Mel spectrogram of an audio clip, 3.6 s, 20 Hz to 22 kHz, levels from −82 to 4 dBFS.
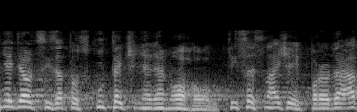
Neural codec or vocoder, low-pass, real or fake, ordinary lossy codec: vocoder, 44.1 kHz, 128 mel bands every 512 samples, BigVGAN v2; 7.2 kHz; fake; AAC, 32 kbps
